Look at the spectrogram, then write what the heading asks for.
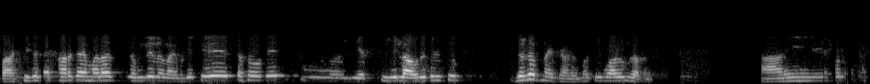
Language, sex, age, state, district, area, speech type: Marathi, male, 60+, Maharashtra, Satara, urban, conversation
